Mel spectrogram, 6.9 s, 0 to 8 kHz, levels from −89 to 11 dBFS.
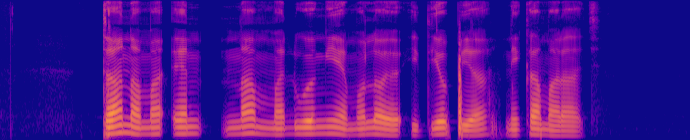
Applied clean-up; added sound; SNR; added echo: none; none; none; none.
